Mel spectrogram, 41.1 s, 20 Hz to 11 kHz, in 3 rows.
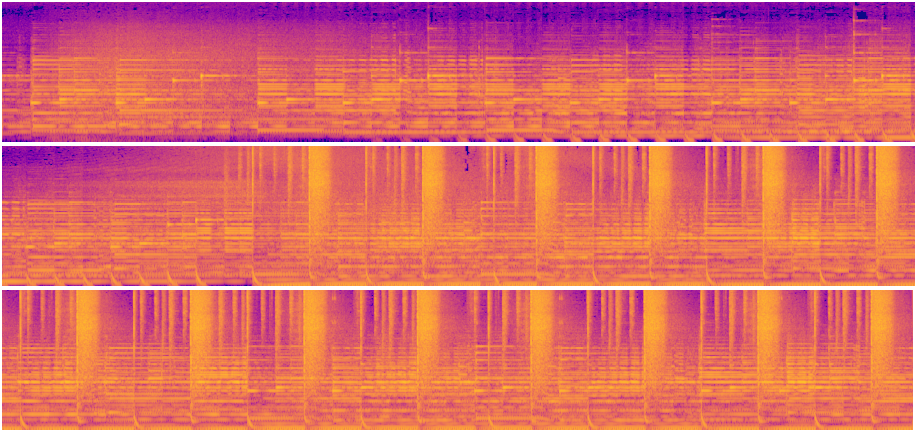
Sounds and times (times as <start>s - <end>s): Synthesizer: 0.0s - 41.0s.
